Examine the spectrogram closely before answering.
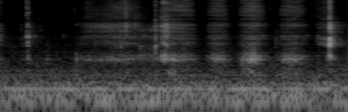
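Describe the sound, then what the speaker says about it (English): A drink drawn through a straw held between the teeth during recovery from double jaw surgery, heard as several short, close, airy sucking gasps at irregular intervals, ending in one sharper slurp. "I love drinking with straws now. I stick it in between our teeth."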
